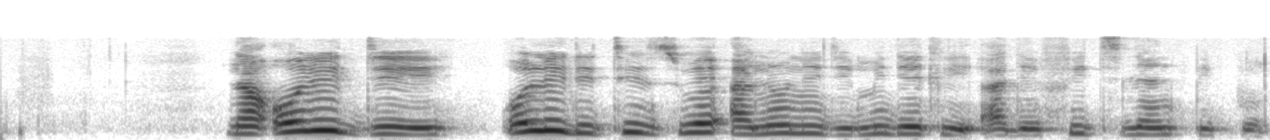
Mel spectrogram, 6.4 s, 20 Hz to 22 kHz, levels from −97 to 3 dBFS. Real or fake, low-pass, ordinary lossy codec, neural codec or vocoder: real; 7.2 kHz; MP3, 64 kbps; none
